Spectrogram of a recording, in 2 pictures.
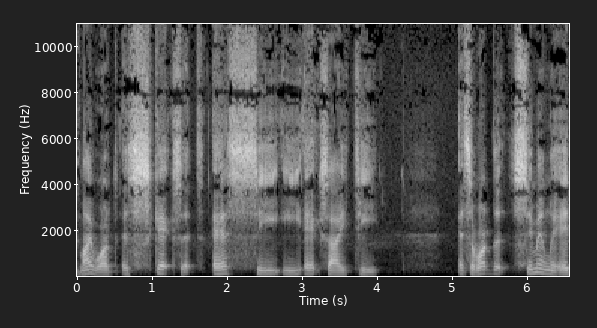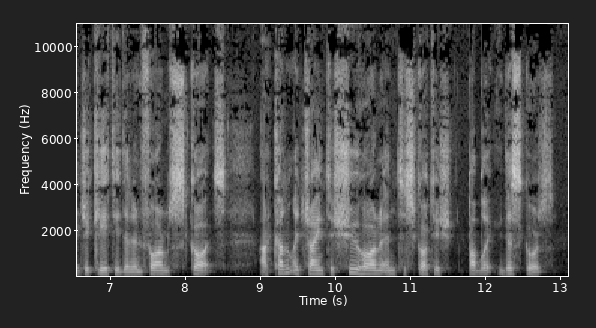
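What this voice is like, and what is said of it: Scottish accent. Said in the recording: “you have a kick-ass accent”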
